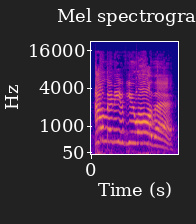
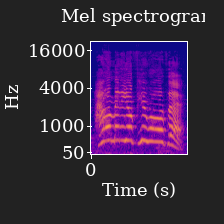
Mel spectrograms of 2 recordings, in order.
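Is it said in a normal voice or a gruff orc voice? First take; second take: orc voice; normal voice. First: It is said in a gruff, intimidating orc voice. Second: It is said in a normal voice.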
